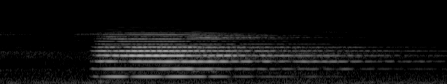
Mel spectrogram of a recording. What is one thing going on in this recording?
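A referee's whistle blows once, loud and ringing in a large echoing hall.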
